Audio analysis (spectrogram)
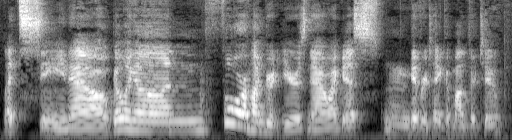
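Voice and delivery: slow, drawn-out reckoning; musing wizard. Acted. Merlin working out his years, slow. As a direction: count the centuries.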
